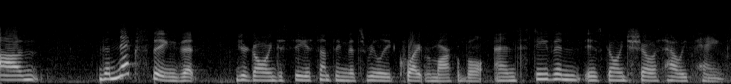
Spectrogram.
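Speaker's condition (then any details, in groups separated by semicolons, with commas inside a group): No condition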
